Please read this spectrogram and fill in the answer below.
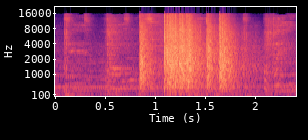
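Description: A string of firecrackers crackling in rapid pops for about a second, the loudest sound here, over band music with drums.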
